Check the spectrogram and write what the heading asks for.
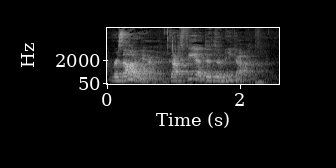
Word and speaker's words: Rosario Garcia de Zuniga: Now, Rosario, Garcia de Zuniga.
